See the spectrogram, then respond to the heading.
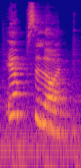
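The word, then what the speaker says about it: Ypsilon: y in german now y in german is pronounced as epsilon epsilon so now if you pay very very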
